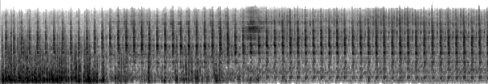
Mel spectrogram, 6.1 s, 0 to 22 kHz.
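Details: 1966 Studebaker petrol engine running: quick, steady, sharp knocking over the idle, cause unknown.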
